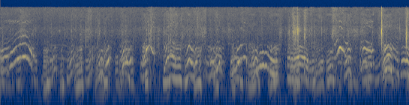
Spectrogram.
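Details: A litter of two-week-old Giant Schnauzer puppies whimpers and squeaks almost nonstop. Overlapping short, arched whines tumble over one another at an uneven, rapid pace, roughly two or three per second.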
